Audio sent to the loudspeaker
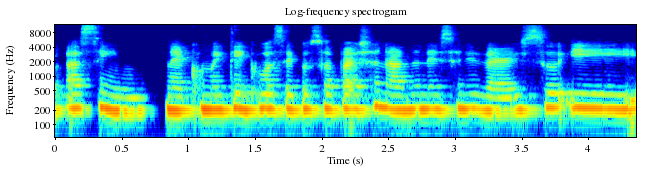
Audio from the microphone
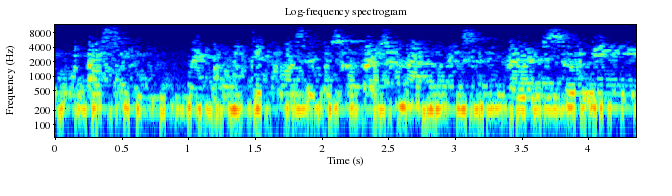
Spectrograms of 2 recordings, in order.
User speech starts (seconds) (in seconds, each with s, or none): none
